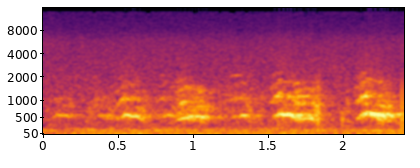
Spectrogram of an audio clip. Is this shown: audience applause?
no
